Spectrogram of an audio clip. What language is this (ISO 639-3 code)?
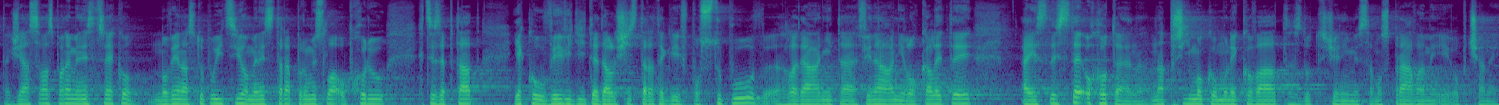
ces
